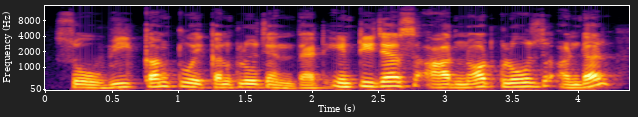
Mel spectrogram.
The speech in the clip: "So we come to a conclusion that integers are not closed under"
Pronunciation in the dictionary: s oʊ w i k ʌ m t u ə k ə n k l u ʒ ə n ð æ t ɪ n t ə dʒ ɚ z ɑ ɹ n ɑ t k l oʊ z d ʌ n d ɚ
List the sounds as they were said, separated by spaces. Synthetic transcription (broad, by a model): s oʊ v i k ʌ m t u ə k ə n k l u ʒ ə n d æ t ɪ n t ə dʒ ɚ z ɑ ɹ n ɑ t k l oʊ z d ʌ n d ɚ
